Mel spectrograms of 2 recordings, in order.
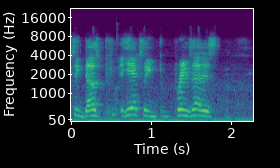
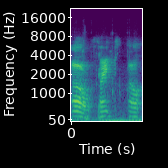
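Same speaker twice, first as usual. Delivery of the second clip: ordinary delivery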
